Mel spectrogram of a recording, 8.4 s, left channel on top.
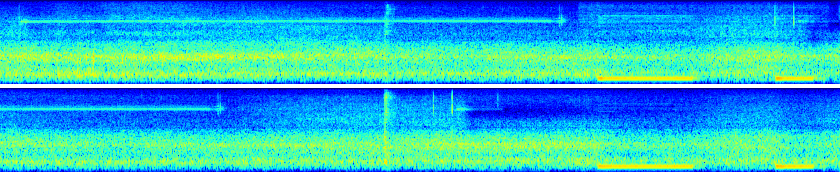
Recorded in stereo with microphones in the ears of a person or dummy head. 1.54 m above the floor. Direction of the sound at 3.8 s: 35° right (ahead or behind).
